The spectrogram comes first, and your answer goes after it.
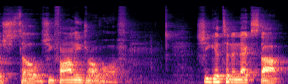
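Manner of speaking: usual speaking voice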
